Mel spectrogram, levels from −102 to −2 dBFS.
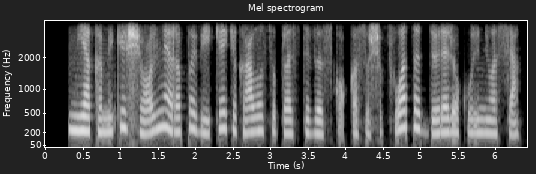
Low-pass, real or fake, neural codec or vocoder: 3.6 kHz; real; none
